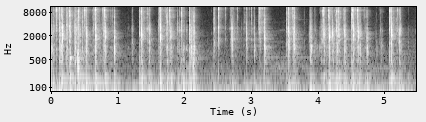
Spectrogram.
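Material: Plastic.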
